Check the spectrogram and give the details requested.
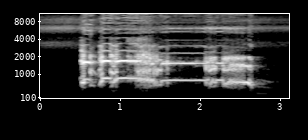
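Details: Rooster giving a full crow: a sharp opening burst, then a long, loud, harmonic drawn-out note held for about two seconds before dropping away, over a faint steady background hum.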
